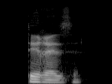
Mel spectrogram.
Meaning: a female given name, equivalent to English Teresa
- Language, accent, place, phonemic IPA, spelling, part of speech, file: French, France, Lyon, /te.ʁɛz/, Thérèse, proper noun, LL-Q150 (fra)-Thérèse.wav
